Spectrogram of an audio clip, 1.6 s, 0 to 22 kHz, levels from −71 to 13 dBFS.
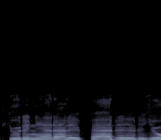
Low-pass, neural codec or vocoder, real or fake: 7.2 kHz; none; real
